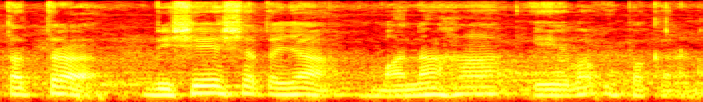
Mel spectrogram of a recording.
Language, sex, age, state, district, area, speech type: Sanskrit, male, 30-45, Karnataka, Davanagere, urban, spontaneous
